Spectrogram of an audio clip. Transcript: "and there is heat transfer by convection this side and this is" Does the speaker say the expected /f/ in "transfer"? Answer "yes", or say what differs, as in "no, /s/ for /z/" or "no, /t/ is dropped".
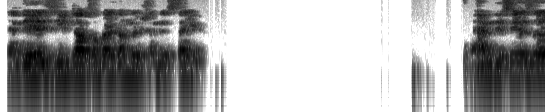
no, /f/ is dropped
